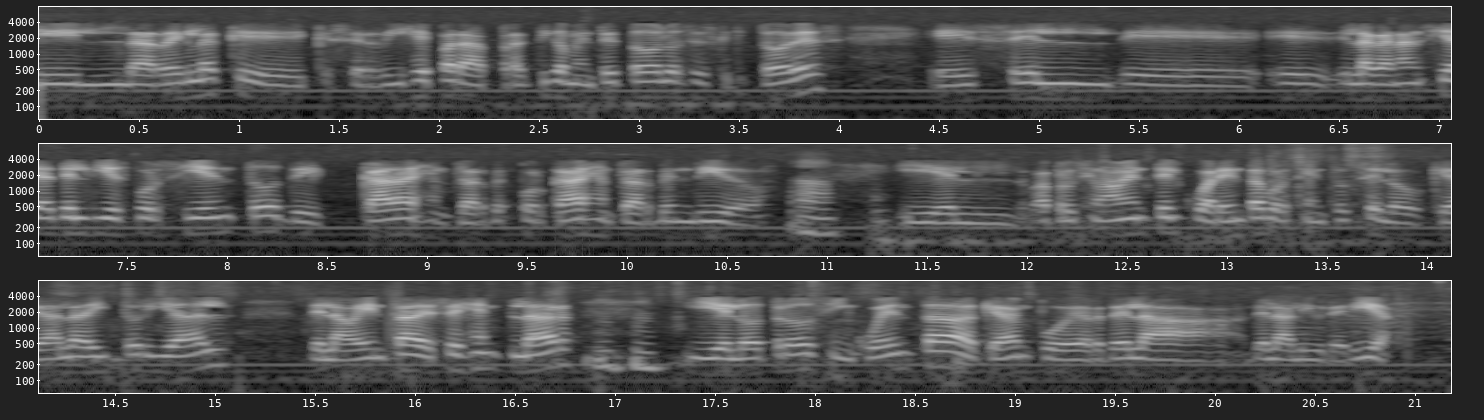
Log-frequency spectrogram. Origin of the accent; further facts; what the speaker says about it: Cali, Valle del Cauca, Colombia; Exacto, yo soy de Cali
